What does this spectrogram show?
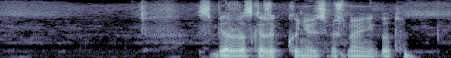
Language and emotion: Russian, neutral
